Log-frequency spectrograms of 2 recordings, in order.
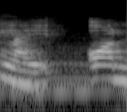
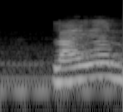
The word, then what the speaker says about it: lion: เอ่อ น ไล่ เงิน ไม่ ใช่ Lion อ่ะ ดิ อ่าน ว่า อ่อน ไม่ ได้ อ่าน ว่า ไล่ Ryan แปล ว่า สิงโต สิงโต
